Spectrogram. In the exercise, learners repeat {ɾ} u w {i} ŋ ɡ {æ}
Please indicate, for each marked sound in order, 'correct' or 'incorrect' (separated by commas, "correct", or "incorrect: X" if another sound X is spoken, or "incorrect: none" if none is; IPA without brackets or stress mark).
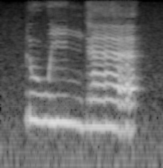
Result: correct, correct, correct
